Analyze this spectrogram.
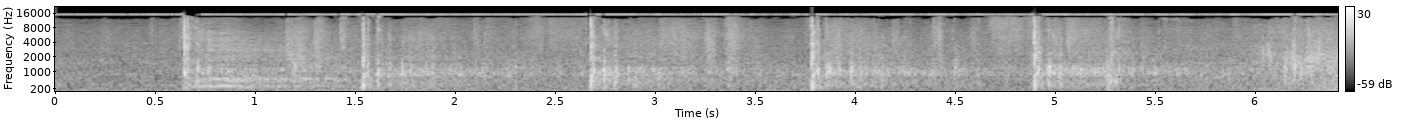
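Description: Tennis racquets striking the ball in a clay-court rally: a serve and then about six sharp pops, roughly a second apart. The crowd begins to applaud near the end as the point is won.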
